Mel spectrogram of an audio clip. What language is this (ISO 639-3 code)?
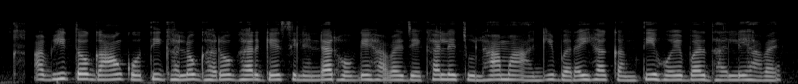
hne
